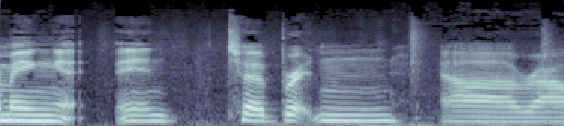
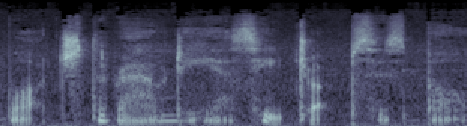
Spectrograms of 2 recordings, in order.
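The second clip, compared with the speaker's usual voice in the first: whisper; 18 dB quieter than usual. Real, not acted. Whispering while the dog plays.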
